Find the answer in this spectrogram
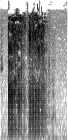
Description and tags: uh oh fart
fart, flatulation, flatulence, poot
